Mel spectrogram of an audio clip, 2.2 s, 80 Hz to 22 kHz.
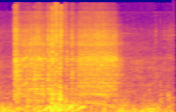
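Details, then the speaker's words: VW Bora 1.6 after engine rebuild with timing belt, spark plugs and camshaft sensor fitted, lambda sensor not yet installed: starting spray in the intake holes, engine catches and runs roughly just over a second, then dies; it fires. "as you can see, just started. The engine is starting. As you can see, it's making fire."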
